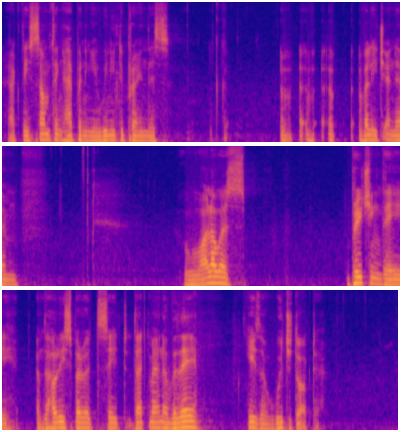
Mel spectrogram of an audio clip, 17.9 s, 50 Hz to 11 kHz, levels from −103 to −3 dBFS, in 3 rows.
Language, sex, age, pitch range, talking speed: English, male, 30-49, 105-120 Hz, 105 wpm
